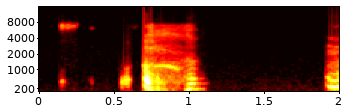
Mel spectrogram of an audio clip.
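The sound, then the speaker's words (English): A strained, painful cough bursts out with a rough throaty edge, then after a short pause another cough begins; no talking. “It hurts so much to cough and sneeze.”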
